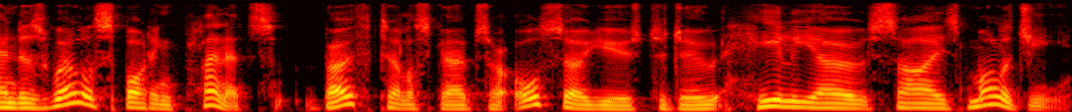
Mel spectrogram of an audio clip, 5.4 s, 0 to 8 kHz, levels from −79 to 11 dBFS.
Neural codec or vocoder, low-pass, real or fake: none; 7.2 kHz; real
